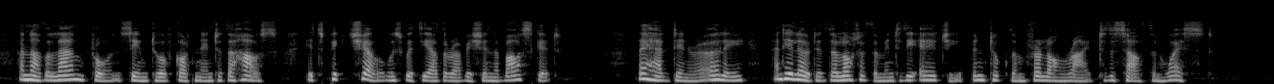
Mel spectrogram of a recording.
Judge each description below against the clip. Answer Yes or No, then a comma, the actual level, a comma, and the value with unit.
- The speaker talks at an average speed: No, fast, 220 wpm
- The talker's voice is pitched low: No, medium, 185 Hz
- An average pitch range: Yes, average, 3.0 semitones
